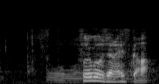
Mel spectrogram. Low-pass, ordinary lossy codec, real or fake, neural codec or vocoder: 5.4 kHz; none; real; none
